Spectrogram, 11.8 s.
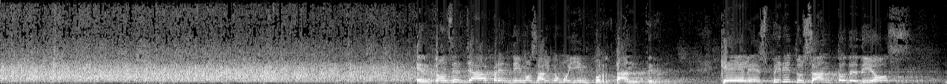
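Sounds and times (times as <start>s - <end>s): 
audience applause: 0.0s - 5.8s
speech: 5.2s - 11.8s.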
